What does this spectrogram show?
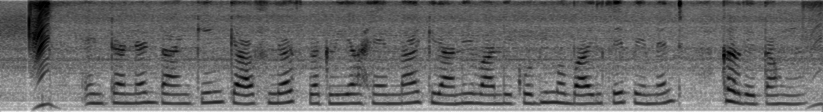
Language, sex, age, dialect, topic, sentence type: Hindi, female, 18-24, Awadhi Bundeli, banking, statement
